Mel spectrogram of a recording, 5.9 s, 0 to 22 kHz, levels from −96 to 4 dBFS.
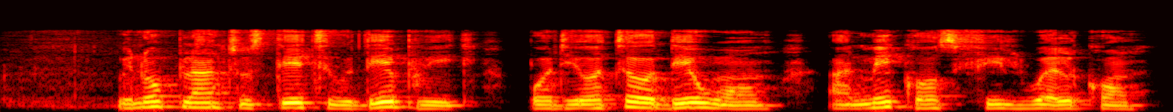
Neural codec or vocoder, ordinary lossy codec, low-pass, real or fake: codec, 16 kHz, 16 kbps, FreqCodec, larger model; none; 7.2 kHz; fake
